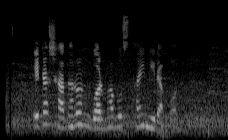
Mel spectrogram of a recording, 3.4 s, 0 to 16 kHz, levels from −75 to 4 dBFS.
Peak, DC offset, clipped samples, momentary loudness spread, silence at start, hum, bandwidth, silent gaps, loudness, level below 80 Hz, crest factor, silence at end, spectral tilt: -10 dBFS; under 0.1%; under 0.1%; 20 LU; 0.1 s; none; 11.5 kHz; none; -29 LUFS; -70 dBFS; 22 dB; 0 s; -3 dB/octave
